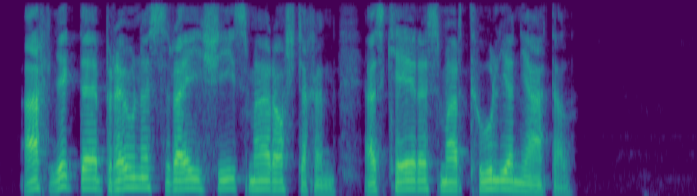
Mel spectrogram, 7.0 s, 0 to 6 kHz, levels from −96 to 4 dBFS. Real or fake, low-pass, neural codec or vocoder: fake; 5.4 kHz; vocoder, 44.1 kHz, 128 mel bands every 512 samples, BigVGAN v2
